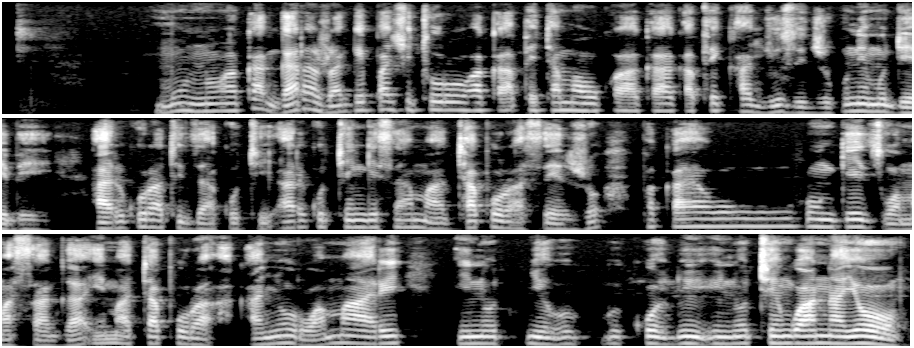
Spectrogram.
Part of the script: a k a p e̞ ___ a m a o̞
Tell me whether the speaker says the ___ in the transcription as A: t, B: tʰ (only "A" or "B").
A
